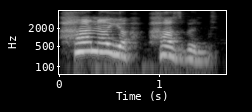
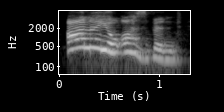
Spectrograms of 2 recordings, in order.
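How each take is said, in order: First: Honor starts with an added h sound. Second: Honor starts with a vowel, no h sound. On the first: The speaker calls it wrong. "not honor your husband" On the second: The speaker calls it right.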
